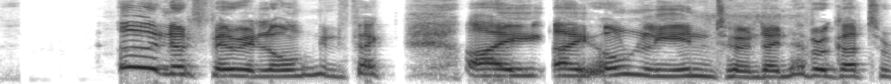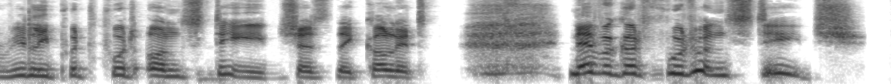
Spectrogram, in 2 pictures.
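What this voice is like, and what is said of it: Intense hoity-toity headmaster-like voice. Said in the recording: “you're coming off a little intense ... a little hoity-toity, a little headmaster, headmaster-ish”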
